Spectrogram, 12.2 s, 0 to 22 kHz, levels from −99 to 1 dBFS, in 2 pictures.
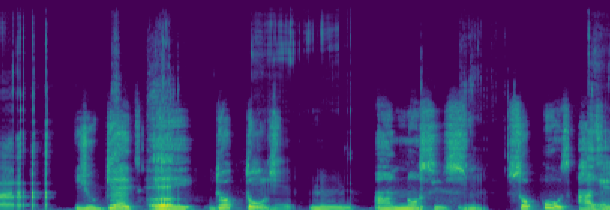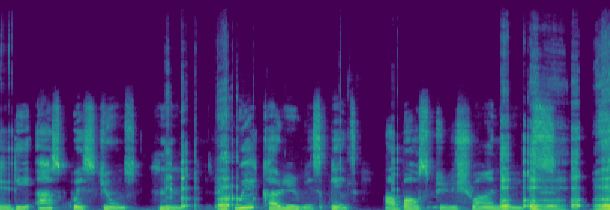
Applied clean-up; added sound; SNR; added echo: neural mask model Resemble Enhance denoiser.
